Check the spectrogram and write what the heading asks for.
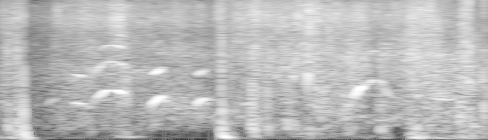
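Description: Water splashing and spraying over people and onto the phone, with sharp knocks of water hitting the microphone and short high-pitched cries.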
